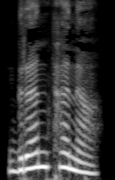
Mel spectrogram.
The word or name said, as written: ಗ್ರಂಥನ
